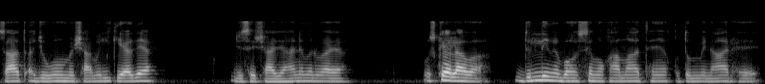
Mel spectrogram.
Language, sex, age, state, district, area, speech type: Urdu, male, 30-45, Uttar Pradesh, Aligarh, rural, spontaneous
